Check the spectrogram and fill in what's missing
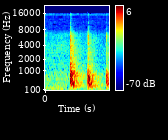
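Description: Three sharp knocks on the steel body panel of a Vespa scooter ring out clearly, each with a short, bright midrange tone. The panel sounds solid, with no sign of a patch repair.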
